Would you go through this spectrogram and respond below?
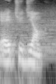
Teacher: Étudiant, si se fijan, termina con T. Entonces no me pronuncien esa T, jamás.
